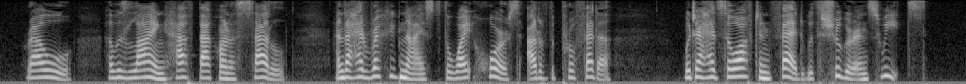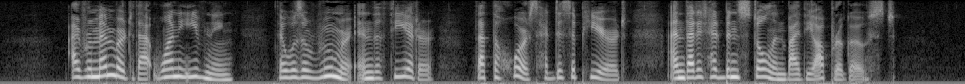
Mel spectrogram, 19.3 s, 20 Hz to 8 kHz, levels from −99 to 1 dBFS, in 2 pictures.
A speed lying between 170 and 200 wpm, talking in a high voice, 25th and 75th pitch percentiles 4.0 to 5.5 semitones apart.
Yes: average, 175 wpm; very high, 250 Hz; average, 4.5 semitones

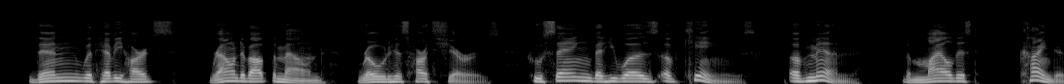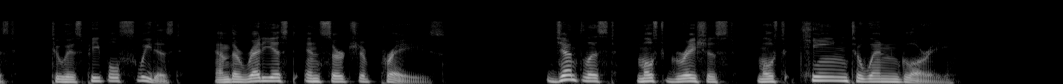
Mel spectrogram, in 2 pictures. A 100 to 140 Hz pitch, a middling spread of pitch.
Yes: low, 135 Hz; average, 3.9 semitones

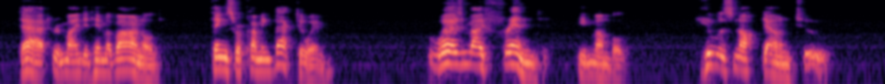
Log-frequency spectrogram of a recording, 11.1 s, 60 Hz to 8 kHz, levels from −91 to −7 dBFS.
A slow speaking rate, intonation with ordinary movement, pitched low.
No: slow, 115 wpm; wide, 8.3 semitones; low, 130 Hz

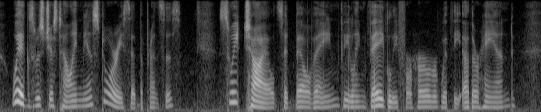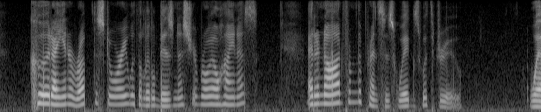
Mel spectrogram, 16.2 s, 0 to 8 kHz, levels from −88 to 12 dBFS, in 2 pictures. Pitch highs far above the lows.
Yes: wide, 6.7 semitones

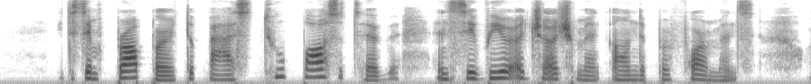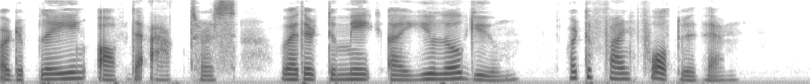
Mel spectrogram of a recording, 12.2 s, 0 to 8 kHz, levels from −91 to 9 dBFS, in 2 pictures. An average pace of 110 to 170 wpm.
Yes: average, 155 wpm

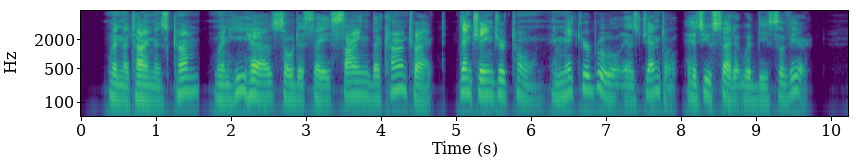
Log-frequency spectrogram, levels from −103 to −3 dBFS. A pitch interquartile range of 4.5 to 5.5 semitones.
Yes: average, 5.2 semitones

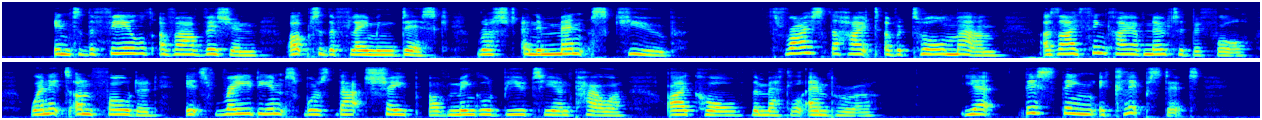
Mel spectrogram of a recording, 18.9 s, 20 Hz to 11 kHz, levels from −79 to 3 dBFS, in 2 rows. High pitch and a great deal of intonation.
No: very high, 255 Hz; average, 3.2 semitones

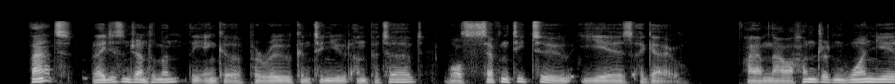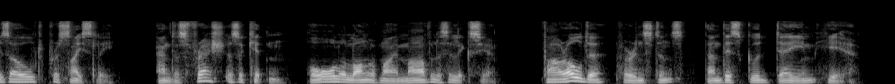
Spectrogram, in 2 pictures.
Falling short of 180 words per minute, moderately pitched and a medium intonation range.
No: average, 155 wpm; low, 100 Hz; average, 4.4 semitones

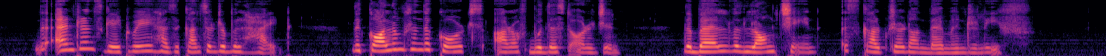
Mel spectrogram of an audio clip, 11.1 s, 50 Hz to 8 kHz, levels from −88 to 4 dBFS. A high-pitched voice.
Yes: high, 220 Hz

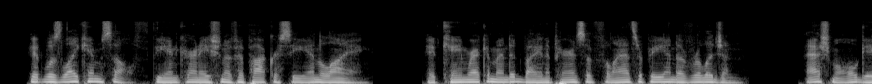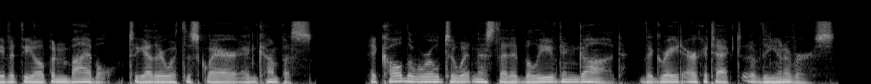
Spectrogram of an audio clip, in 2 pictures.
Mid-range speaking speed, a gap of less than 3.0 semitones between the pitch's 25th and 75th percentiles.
Yes: average, 175 wpm; narrow, 2.4 semitones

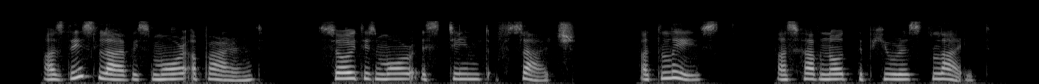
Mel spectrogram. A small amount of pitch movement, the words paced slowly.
Yes: narrow, 1.9 semitones; slow, 120 wpm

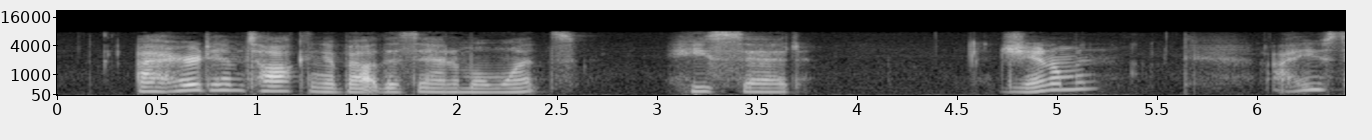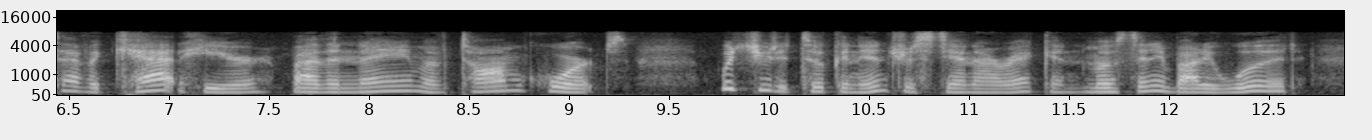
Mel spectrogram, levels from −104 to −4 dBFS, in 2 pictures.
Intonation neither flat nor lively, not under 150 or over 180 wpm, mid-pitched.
No: average, 4.0 semitones; average, 170 wpm; high, 195 Hz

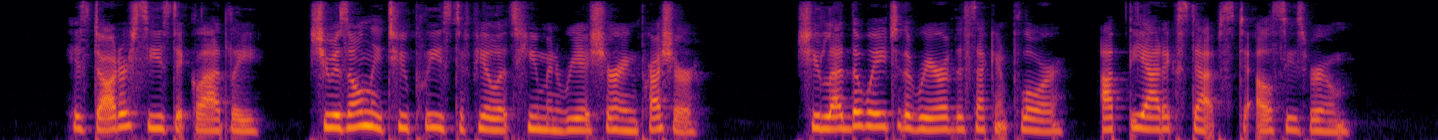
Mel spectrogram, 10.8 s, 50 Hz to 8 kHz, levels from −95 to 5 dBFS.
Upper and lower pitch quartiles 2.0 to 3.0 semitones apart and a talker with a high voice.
Yes: average, 2.7 semitones; high, 210 Hz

